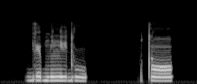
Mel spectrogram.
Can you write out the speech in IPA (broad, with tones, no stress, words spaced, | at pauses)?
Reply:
ɡe˧ bĩ˧ni˦du˦˨ | tɔ̃˧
